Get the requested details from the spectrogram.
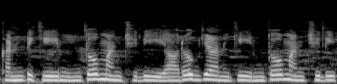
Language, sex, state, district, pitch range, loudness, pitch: Telugu, female, Andhra Pradesh, Visakhapatnam, 190-220 Hz, -14 LUFS, 195 Hz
